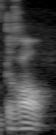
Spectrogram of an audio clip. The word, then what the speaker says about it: grand: As I said earlier, the last consonants of words are silent. And here this word would be grand. If I pronounce it alone, it's grand. And this is the word enfant. We don't say the T, we don't say the D.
